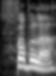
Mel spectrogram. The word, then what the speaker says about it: Bubala: Bubala. Is that how you say it? Bubala.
